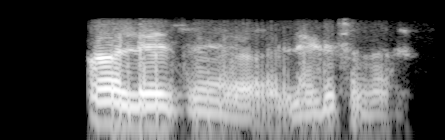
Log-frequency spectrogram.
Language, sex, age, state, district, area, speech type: Telugu, male, 30-45, Andhra Pradesh, Vizianagaram, rural, conversation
